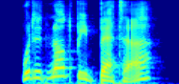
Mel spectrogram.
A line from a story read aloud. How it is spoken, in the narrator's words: said a little sharply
